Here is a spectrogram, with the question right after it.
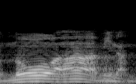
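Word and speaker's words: ノ ーア ー ミ (נעמי): さんではありませんかっていうふうに声をかけたその答えに対してね、ナオミなんか呼ばない、ナオミなどと呼ばないで、むしろマラ、苦いと呼んでくださいって。全能者が私をひどい目に遭わせたんだ。この気持ちも私たちよくわかるのではないでしょうか。自分の名前がナオミ、これ原文で正しく発音しますと、ノーアーミなんですね。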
